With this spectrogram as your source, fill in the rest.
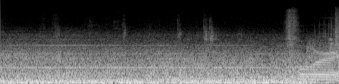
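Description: A Boeing 757 departing the runway at Raleigh-Durham International Airport, its jet roar a loud, steady broadband rumble with a faint rising tone near the end.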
